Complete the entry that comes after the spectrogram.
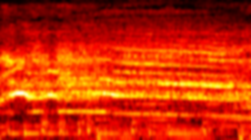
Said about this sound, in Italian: Questo è l'urlo liberatorio, a posto nostro l'ha fatto un altro.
